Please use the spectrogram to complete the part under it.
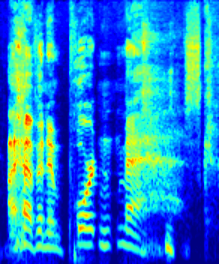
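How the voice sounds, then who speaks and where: A man's voice: fairly high pitch, slow pace, gravelly, bright, forceful tone, no echo, studio quality. A man hosting a casual podcast, recapping in a rambling, wry way full of ums. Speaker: host.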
